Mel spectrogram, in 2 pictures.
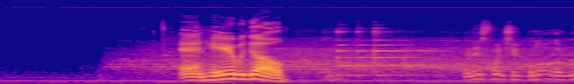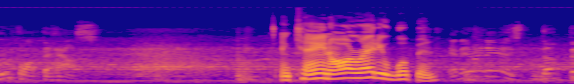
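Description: A crowd cheers and chants through a television speaker.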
